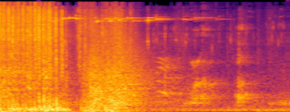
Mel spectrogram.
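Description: Gunfire from the tactical shooter game Ready or Not, a dense loud burst of rapid shots in the opening second, then a second volley and scattered fainter pops as the action continues.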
